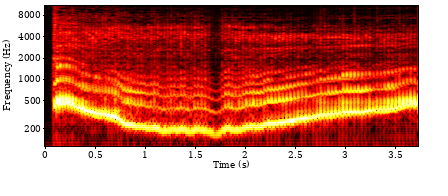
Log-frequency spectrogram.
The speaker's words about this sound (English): Let's do a lip trill together.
